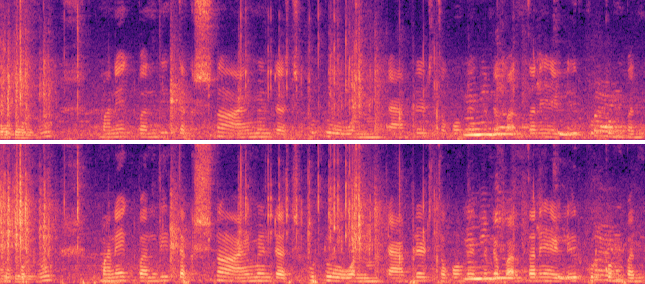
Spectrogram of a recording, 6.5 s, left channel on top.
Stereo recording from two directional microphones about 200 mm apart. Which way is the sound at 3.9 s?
20° right (ahead or behind).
